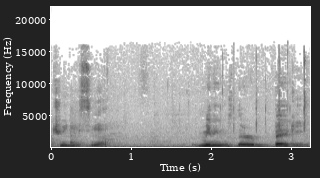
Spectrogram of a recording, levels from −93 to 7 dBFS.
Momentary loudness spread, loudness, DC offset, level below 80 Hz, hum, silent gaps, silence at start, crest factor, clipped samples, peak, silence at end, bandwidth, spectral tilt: 21 LU; -18 LUFS; under 0.1%; -44 dBFS; none; none; 0 s; 18 dB; under 0.1%; 0 dBFS; 0 s; 16.5 kHz; -6 dB/octave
